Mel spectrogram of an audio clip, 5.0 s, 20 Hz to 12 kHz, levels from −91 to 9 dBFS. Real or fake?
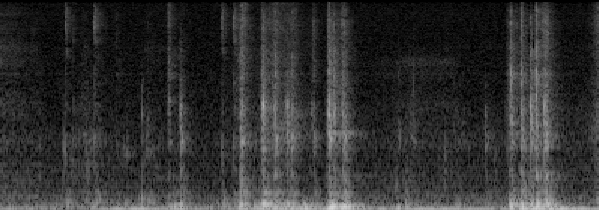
fake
